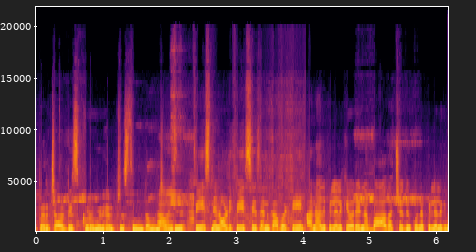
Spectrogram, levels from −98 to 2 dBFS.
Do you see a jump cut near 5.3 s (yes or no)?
no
